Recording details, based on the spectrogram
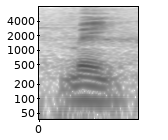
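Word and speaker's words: May: অবশ্যই মে হবে না উচ্চারণটা যেহেতু শেষে এ আছে এবং ওয়াই আছে ওয়াই টা ই নিচ্ছে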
